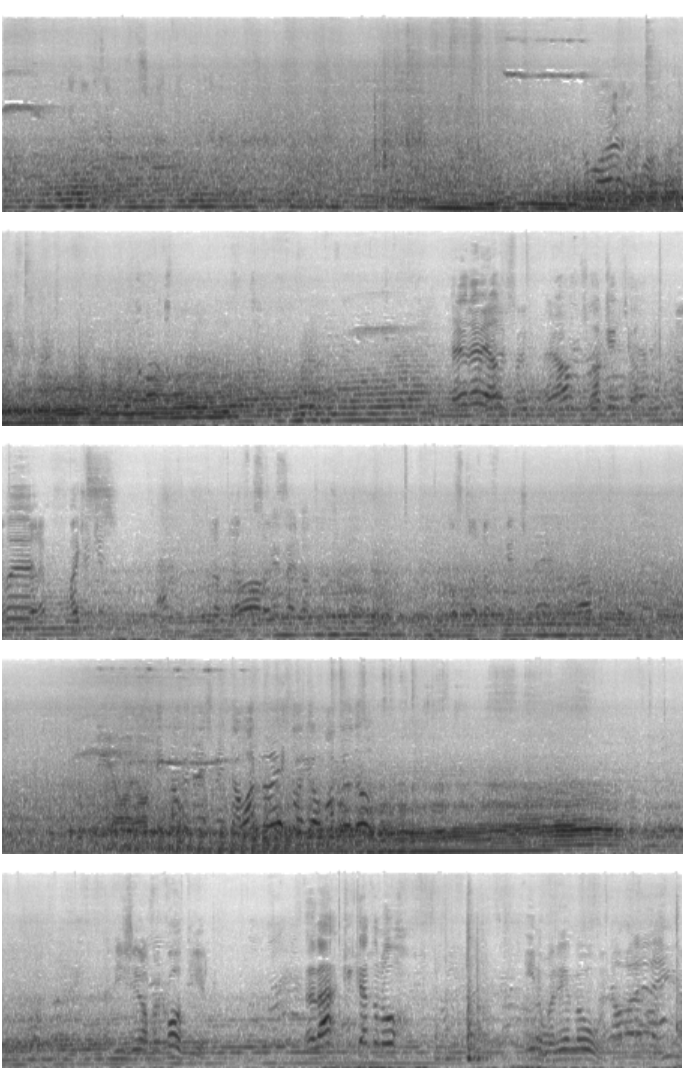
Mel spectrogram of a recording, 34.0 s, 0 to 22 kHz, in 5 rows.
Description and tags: Two rally cars driving from the regroup podium to their service areas prior to starting a new leg.Recorded with Tascam DR-100 in Ypres Belgium. You also hear the sound from a BBQ stand selling sausage.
